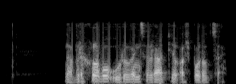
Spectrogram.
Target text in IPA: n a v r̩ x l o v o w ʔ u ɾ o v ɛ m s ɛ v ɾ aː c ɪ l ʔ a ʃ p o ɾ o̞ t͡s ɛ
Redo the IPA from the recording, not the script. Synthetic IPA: n a v r̩ x l o v o w ʔ uː ɾ o v ɛ ɲ s ɛ v ɾ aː c ɪ l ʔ a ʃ p o ɾ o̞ t͡s ɛ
